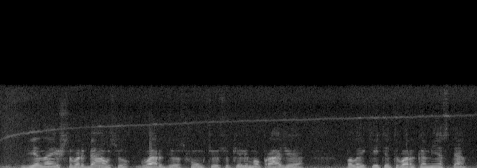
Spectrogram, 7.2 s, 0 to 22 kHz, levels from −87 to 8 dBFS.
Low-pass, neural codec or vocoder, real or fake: 10.8 kHz; none; real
